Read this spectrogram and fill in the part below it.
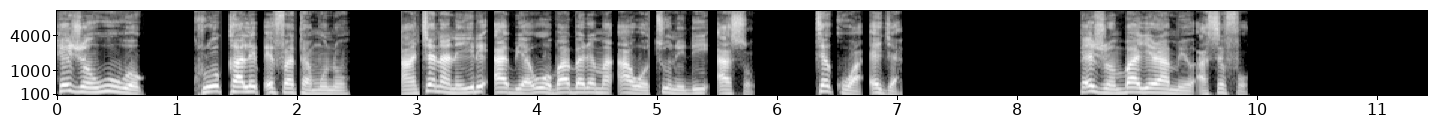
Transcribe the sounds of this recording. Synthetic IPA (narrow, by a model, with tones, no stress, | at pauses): he˦d͡ʑɾɔ̃˨nwu˦˨wɔ˨ | kʰɾo˦kʰa˦lɪ˦p̚ɛ˦fɾa˦tʰã˨mʊ̃˦nʊ̃˦ | ã˨ɲ˨t͡ɕʰɛ˦nã˨nɪ̃˨jɪ˦ɾɪ˦ʔa˦bi˨a˨wɔ˦ɔ˨ba˦bɛ˦ɾɪ˦mã˨ʔa˨wɔ˨tʰʊ̃˦˨nʊ̃˨dɪ˦a˦sʊ̰˨ | tʰɛ˦kʰʊ˨a̰˨ʔɛ˦d͡ʑa̰˨ | hɛ˦d͡ʑɾɔ̃˨nba˦˨jɛ˦ɾa˨mɪ̃˨o˨ʔa̰˨sɪ˦fɔ̰˨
